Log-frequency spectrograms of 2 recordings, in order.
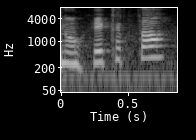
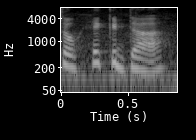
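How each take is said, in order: First: The middle consonant is not a D sound. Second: The middle consonant is a D sound. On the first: The speaker calls it wrong. "I was saying Ohikatha, which is wrong" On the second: The speaker calls it right. "It's Ohikada with a D"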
